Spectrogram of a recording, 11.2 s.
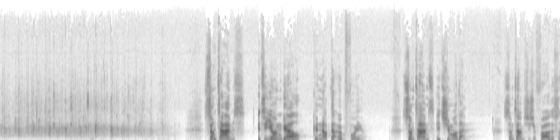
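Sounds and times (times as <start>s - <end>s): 
audience applause: 0.0s - 3.6s
speech: 4.1s - 7.4s, 8.0s - 9.4s, 10.1s - 11.1s.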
